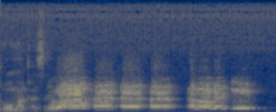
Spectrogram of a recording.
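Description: A man speaking, with a faint steady low hum underneath.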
